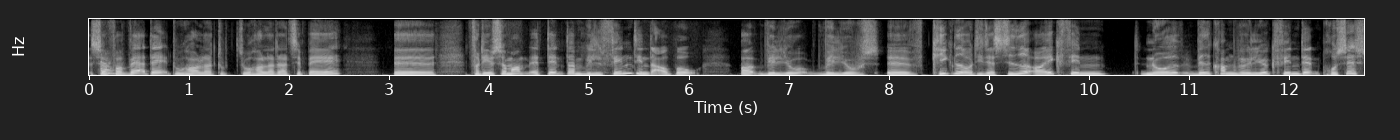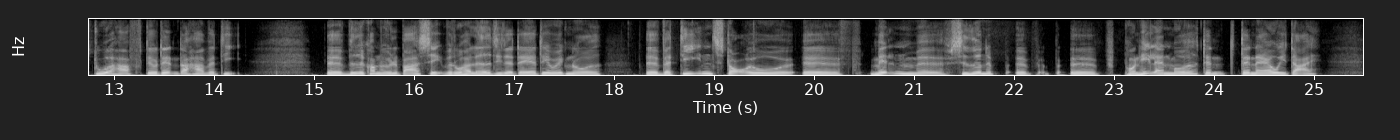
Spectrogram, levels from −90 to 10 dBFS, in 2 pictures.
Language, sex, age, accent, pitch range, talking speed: Danish, male, 30-49, native, 155-200 Hz, 230 wpm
